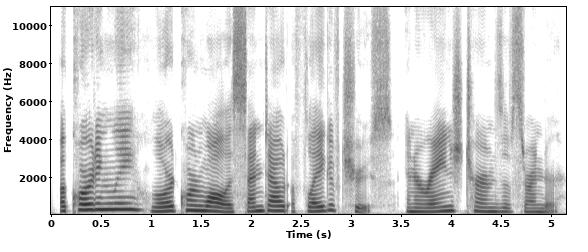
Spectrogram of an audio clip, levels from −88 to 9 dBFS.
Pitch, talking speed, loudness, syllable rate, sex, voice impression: 240 Hz, 165 wpm, -18 LUFS, 5.1 syllables/s, female, very feminine, very young, very thin, tensed, slightly powerful, very bright, slightly soft, very clear, slightly fluent, very cute, slightly cool, intellectual, very refreshing, sincere, slightly calm, friendly, reassuring, slightly unique, elegant, slightly sweet, very lively, kind, slightly intense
